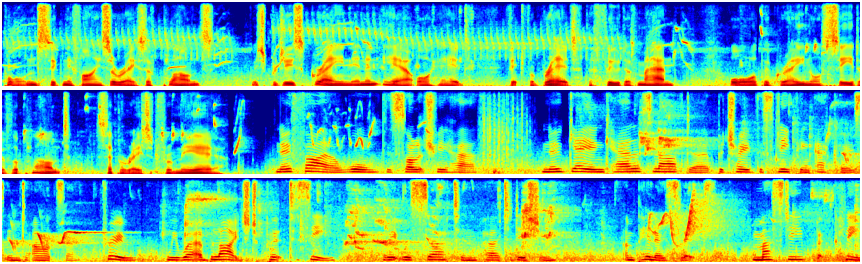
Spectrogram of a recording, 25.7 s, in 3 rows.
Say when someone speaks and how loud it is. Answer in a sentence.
You can hear the talking from 0.0 to 22.7 s, at a steady volume; and briefly from 23.3 to 25.7 s.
